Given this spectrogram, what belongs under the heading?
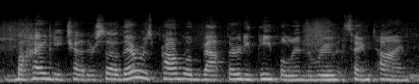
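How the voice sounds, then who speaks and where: In a room with audible echo and noticeable background noise, someone with an American accent speaks at a moderate pace with fairly even intonation. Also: woman. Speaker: resident speaking at public comment. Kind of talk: public comment. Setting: city council meeting. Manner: halting.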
